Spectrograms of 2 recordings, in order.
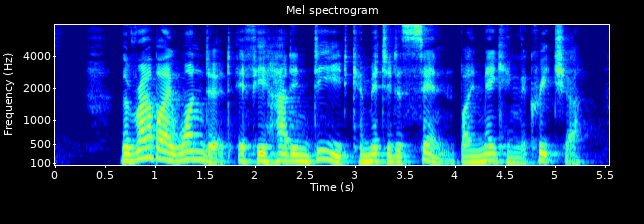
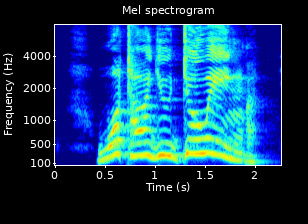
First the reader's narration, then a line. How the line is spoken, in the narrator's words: He cried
